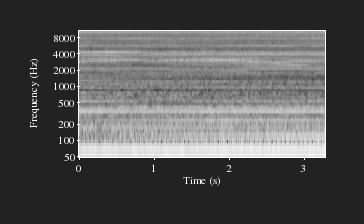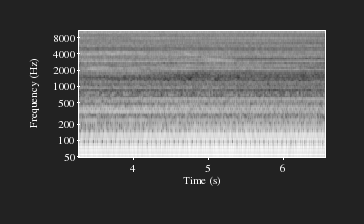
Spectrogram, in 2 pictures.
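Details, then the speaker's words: 1965 Fedders Weather Wheel air conditioner under restoration; its switch was cleaned with rubbing alcohol. Recorded near the compressor two minutes after it restarted via the thermostat bimetal strip. Constant low hum with a faint buzz, smooth and unbroken; normal. "all right all right guys here we go we're going to put you back near the compressor so you can hear it start up again now it's been a two minutes since it restarted"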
